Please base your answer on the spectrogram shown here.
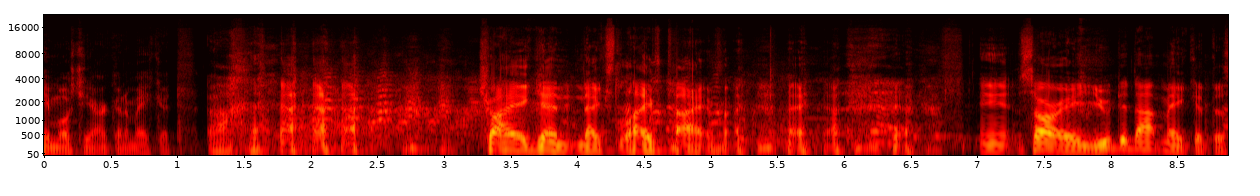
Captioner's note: laughter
